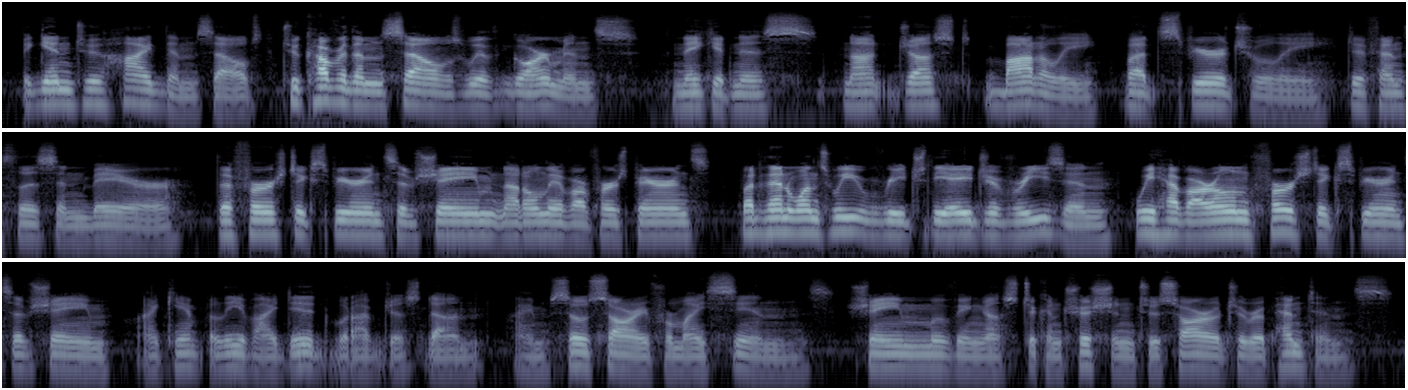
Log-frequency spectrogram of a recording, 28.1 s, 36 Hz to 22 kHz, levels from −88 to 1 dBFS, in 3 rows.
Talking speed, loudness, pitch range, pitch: 150 wpm, -34 LUFS, 95-120 Hz, 110 Hz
